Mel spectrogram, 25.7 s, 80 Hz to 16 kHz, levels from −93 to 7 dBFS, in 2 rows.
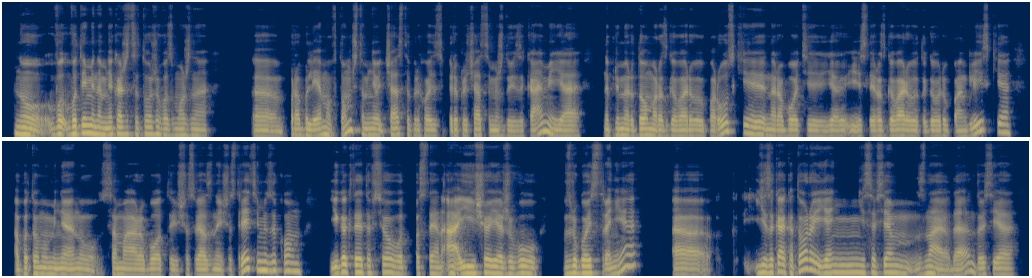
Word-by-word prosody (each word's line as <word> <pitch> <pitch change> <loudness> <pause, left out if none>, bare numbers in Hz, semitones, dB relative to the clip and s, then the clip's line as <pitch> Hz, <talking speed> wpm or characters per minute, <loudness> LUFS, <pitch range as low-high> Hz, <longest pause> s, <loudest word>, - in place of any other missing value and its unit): ну, 135 -8 +2
во 145 +3 +3
вот 150 +3 +3
именно, 160 -3 +5
мне 135 0 +2
кажется, 140 -1 +1
тоже, 145 +1 -1
возможно, 120 -2 -4 0.5
э, 110 -3 -1
проблема 120 +1 +1
в 125 - -18
том, 190 - 0
что 220 - -6
мне 125 -2 -1
часто 130 +2 -2
приходится 115 -1 -4
переключаться 115 +1 -3
между 110 0 -4
языками. 115 - 0
Я, 110 -2 -1 0.3
например, 120 0 -1
дома 125 0 +2
разговариваю 115 0 0
по-русски, 155 - 0
на 120 -1 -1
работе 110 -1 -2
я 110 0 -2
если 110 0 -4
разговариваю, 110 0 +1
то 100 - -7
говорю 110 +1 -2
по-английски, 170 - -3 0.4
а 105 - -1
потом 130 +3 0
у 125 - 0
меня, 120 -2 +2
ну, 110 -3 -3
сама 115 -2 -1
работа 115 +1 -1
еще 105 +2 -6
связана 110 0 0
еще 105 0 -4
с - - -15
3 200 - +3
языком, 185 -3 0 0.3
и 130 +3 +1
как-то 165 -1 +4
это 150 -1 +4
всё 150 +2 0
вот 130 -1 -3
постоянно, 130 0 -1
а, - - +8
и 125 - +5
ещё 140 +2 +4
я 140 -2 +5
живу 130 0 0 0.3
в 130 - -4
другой 145 0 +5
стране, 145 - -1 0.4
а, 115 -1 +1 0.2
к - - -32
языка 150 +3 +3
которой 190 +6 +2
я 145 +1 +3
н 155 0 0
не 150 - 0
совсем 145 -6 -1
знаю, 120 -5 0
да, 110 +12 0
то 120 - -3
есть 120 +1 -4
я 120 -1 -1
125 Hz, 170 wpm, -23 LUFS, 115-145 Hz, 0.5 s, а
